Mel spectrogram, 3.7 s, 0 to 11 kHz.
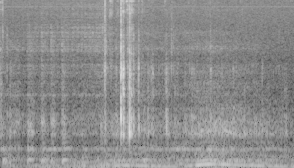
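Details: Lada Niva 4x4 starting after the crankshaft position sensor was cleaned of dirt. Engine catches and settles into a steady low rumble with a brief jangle of keys. Starts cleanly with no stumble, and the check engine light went out.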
